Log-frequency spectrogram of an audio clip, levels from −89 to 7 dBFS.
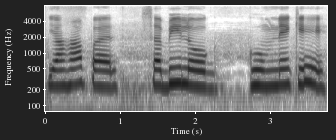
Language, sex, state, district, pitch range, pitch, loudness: Hindi, female, Haryana, Rohtak, 230-250 Hz, 240 Hz, -12 LUFS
